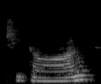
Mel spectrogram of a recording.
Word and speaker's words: qi gong: it is um i i typically will spell it q i space gong g-o-n-g but um sometimes the chi part is spelled c-h-i and then there is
